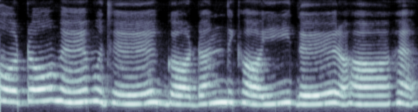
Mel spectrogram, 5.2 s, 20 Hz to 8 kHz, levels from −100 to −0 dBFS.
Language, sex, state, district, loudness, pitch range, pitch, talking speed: Hindi, female, Madhya Pradesh, Umaria, -13 LUFS, 235-290 Hz, 260 Hz, 90 wpm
